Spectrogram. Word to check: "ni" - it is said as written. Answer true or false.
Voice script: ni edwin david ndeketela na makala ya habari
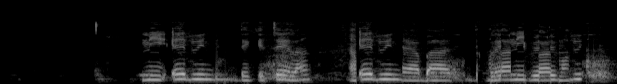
true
